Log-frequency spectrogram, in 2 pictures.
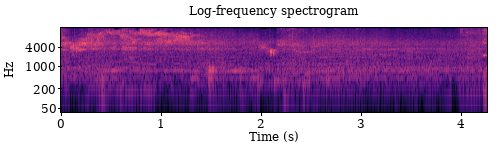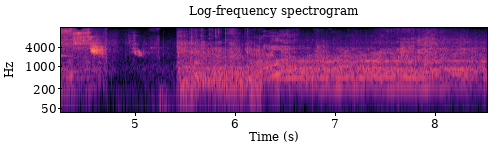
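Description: Gas string trimmer's small engine running steadily as it edges grass along a concrete driveway. About five seconds in the sound breaks off briefly, then a louder, steady engine takes over: a gas leaf blower running.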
